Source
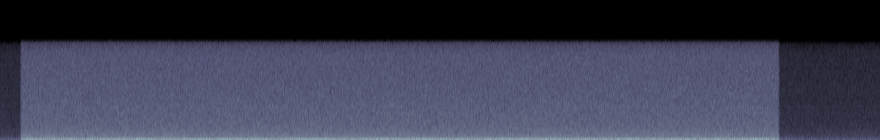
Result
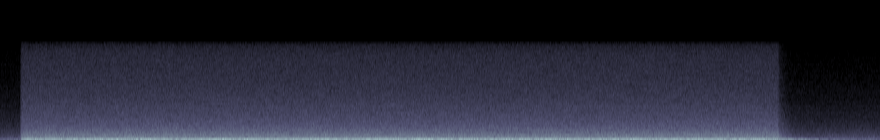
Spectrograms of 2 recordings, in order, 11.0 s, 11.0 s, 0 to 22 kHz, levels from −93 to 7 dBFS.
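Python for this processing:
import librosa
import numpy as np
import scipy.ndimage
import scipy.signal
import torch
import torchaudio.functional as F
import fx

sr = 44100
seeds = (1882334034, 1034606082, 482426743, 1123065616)

y = fx.lowpass(x, sr, hz=1200.0, slope=6)
y = fx.room_shoebox(y, sr, seeds[0], volume_m3=320.0, walls='mixed', distance_m=0.61)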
